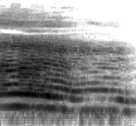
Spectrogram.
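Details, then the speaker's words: Three-month-old baby boy crying inconsolably despite a diaper change, burping, feeding and holding gives a single brief, high-pitched cry that fades away; ordinary infant crying. "he's crying again let's see what's not the hatching what's another hack so we already changed his diaper we already burped him we already fed him"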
